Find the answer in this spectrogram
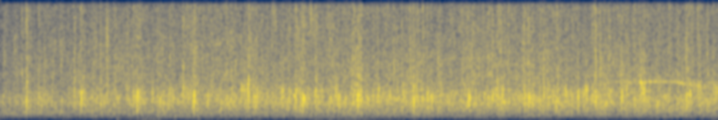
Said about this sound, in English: And I'm going to call these guys up this morning. Give these guys a big hand as they're coming up.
